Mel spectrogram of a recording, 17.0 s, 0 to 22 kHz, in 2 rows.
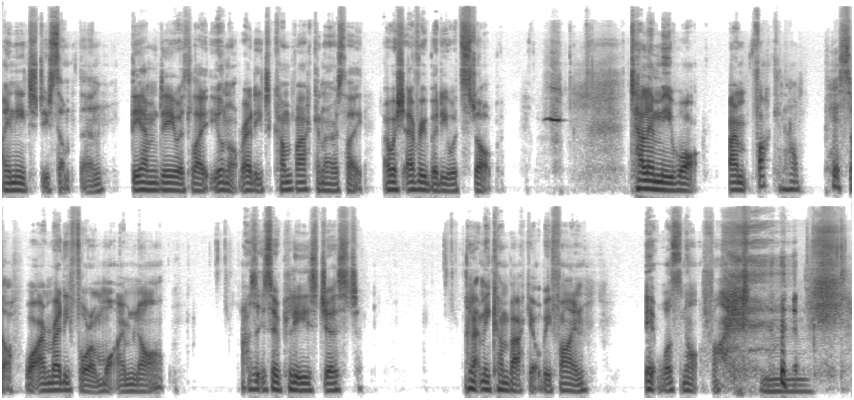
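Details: Adult man with adult-onset Tourette syndrome, diagnosed in 2019 after a seizure, brain tumour and brain damage. Involuntary vocal tics with coprolalia (swearing). He also developed a stammer, treated with 2.5 years of speech therapy.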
